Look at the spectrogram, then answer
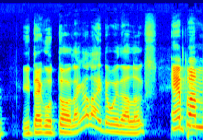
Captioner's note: speaking In Foreign Language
